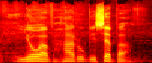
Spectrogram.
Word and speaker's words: Yoav Haruvizepa: Okay, welcome to the bunker, Yoav Haruvizepa.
